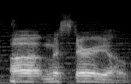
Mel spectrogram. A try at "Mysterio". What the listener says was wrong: It felt like you're saying a stereo at the end. Mysterio. Like in the boombox on the shoulder.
